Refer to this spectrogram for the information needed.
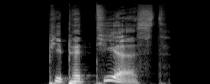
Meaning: second-person singular present of pipettieren
- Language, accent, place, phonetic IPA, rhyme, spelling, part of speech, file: German, Germany, Berlin, [pipɛˈtiːɐ̯st], -iːɐ̯st, pipettierst, verb, De-pipettierst.ogg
